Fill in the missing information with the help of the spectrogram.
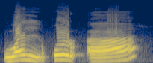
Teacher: حمزہ کے اوپر کھڑی زبر ہے، تو یہاں پر ہم اس کو 1 الف کے برابر کھینچیں گے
